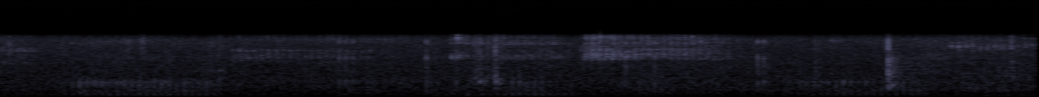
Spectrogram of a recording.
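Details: A cat purrs in a quiet indoor setting. The low pulsed rumble comes in soft waves, with a few faint clicks and rustles mixed in.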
